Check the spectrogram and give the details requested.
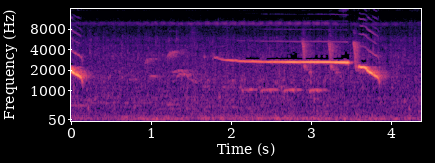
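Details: Female common iora, known as sirtu or cipoh, giving lure mating song: a falling slurred note, then a long, gradually louder level whistle finishing in a sharp descending slur.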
